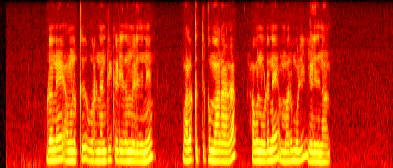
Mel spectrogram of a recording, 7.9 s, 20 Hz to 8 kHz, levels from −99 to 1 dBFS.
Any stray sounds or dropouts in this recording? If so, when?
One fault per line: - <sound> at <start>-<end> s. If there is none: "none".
none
